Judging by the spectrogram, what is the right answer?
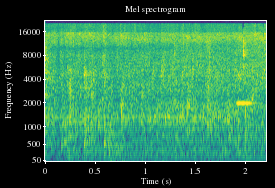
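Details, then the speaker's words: Frigidaire electric laundry center washer in diagnostic test mode, light soil step with lid locked: hot valve off, cold valve on, steady even gushing of water into the tub, no valve buzz or hammering; normal cold fill. "Light soil, which is another turn clockwise, shuts off my hot valve, turns on my cold valve, and continues to fill."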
